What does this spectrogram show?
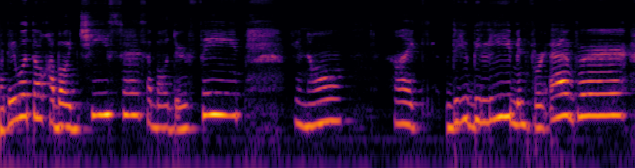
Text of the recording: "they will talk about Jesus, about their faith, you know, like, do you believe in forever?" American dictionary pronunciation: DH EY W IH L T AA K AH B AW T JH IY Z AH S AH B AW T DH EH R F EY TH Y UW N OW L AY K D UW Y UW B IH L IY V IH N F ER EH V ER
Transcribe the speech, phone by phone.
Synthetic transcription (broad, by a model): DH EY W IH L T AA K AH B AW T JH IY S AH S AH B AW T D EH R F EY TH Y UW N OW L AY K D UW Y UW B IH L IY V IH N F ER EH V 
